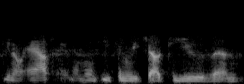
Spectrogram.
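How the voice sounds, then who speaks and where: An older man with a husky voice chatting casually in an interview, easygoing and halting, restarting his sentences. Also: sits low, steady tone. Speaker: interview guest, audio post-production supervisor. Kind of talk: casual phone interview chat. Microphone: phone or call line. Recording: tinny, dry phone-like line.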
